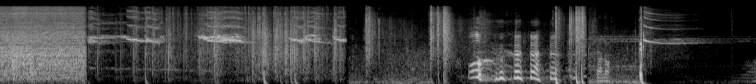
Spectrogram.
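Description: Firecrackers pop and crackle.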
